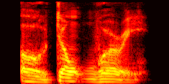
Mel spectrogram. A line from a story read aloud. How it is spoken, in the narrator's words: Sincho growled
